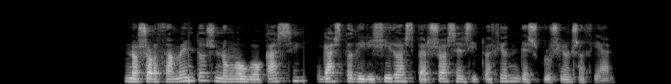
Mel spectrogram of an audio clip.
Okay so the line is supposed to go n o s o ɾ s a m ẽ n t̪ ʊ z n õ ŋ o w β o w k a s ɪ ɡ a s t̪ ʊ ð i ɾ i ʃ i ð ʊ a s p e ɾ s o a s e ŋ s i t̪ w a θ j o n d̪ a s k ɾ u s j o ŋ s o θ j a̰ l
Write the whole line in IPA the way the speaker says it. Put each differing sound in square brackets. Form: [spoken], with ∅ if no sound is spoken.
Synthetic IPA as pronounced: n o s o ɾ [θ] a m ẽ n t̪ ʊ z n õ ŋ o w β o [∅] k a s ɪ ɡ a s t̪ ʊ ð i ɾ i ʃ i ð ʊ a s p e ɾ s o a s e ŋ s i t̪ w a θ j o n d̪ [e] s k [l] u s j o ŋ s o θ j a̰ l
